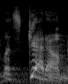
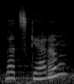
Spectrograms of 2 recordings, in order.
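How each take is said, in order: First: It is said aggressively. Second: It is said nervously.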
